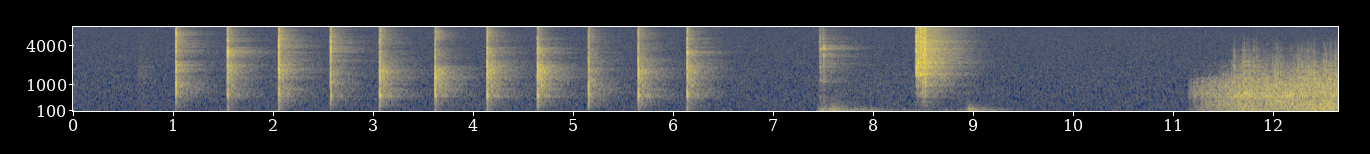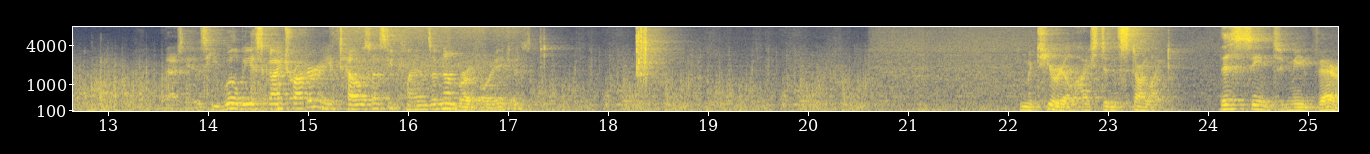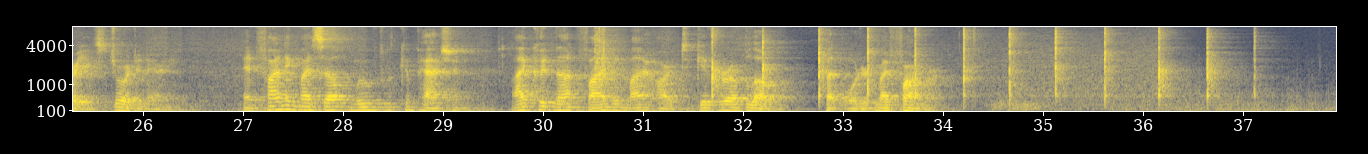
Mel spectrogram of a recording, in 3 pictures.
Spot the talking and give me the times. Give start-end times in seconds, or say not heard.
13.6-17.2, 21.9-34.0.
